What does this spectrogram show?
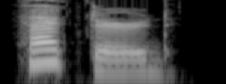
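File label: "hectored", British English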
